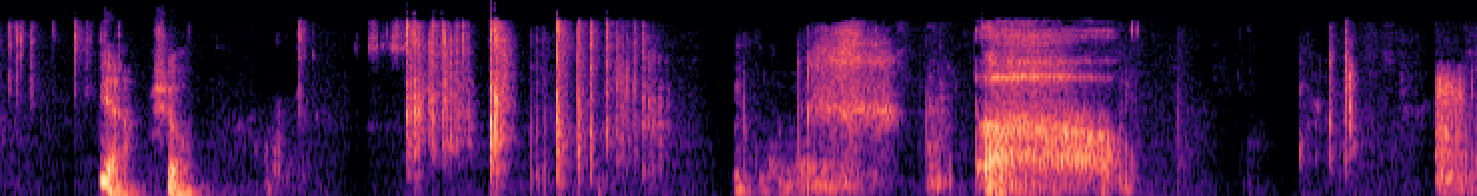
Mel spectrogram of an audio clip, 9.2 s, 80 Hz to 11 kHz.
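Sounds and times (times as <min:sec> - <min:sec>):
speech: 0:00.7 - 0:01.3, 0:06.2 - 0:06.4
dice clattering across a hard tabletop: 0:01.8 - 0:04.3.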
